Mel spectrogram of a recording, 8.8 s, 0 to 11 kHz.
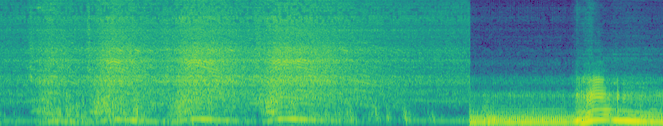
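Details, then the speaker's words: R50 Mini Cooper salvage car, first start after a no-start fix, fuel pump heard priming: after a noisy start the engine idles evenly and picks up cleanly on a quick rev, sounding healthy; normal revving. "right let's give it a go ah no way it actually runs that was an easy fix that's probably the easiest fix I've ever had to do"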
